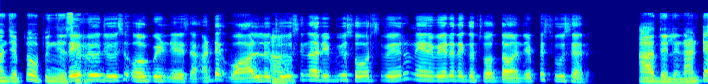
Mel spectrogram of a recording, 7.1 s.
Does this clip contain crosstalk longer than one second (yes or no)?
no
